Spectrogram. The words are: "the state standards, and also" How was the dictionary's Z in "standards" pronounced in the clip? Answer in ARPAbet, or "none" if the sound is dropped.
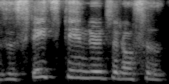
Z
